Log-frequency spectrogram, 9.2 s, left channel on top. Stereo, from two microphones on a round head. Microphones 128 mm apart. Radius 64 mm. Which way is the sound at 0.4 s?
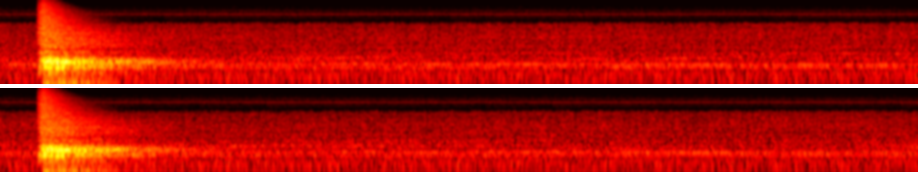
15° left (ahead or behind).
